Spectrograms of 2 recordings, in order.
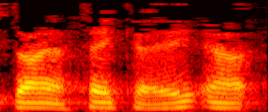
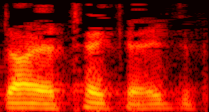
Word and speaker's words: diatheke: The word that's used here in the Greek is diatheke, or diatheke, depending upon one's pronunciation,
